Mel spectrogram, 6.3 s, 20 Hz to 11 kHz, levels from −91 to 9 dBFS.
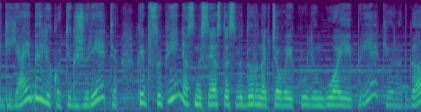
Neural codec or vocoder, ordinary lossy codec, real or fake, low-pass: none; MP3, 64 kbps; real; 9.9 kHz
